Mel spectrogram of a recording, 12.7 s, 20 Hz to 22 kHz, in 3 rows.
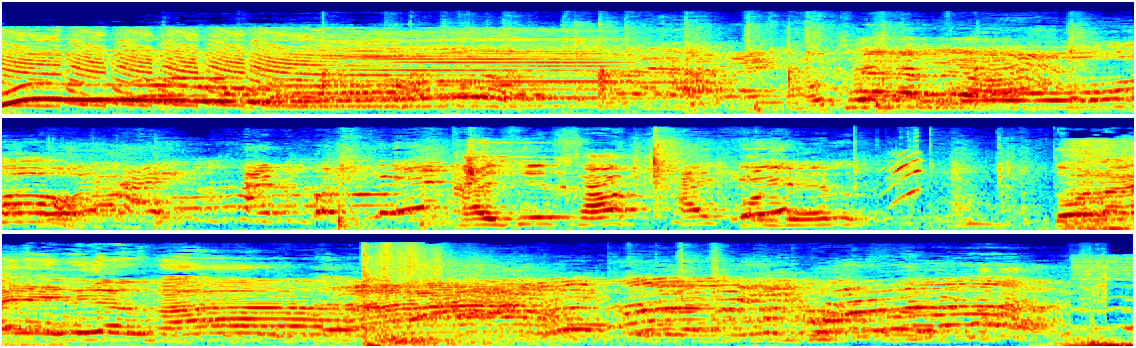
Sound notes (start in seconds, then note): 1.0 applauding; 9.8 gunshot fired; 10.8 yelling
